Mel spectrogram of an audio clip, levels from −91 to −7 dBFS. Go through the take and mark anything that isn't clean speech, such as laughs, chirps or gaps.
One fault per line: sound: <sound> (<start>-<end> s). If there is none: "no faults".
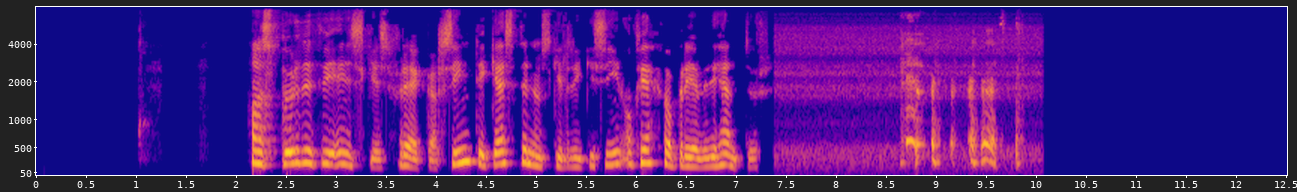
sound: cough (8.6-9.9 s)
